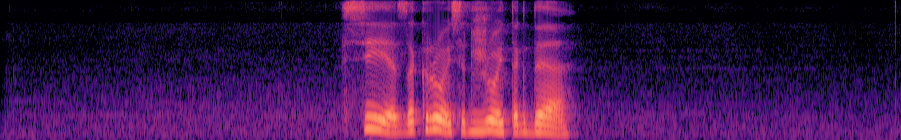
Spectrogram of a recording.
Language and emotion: Russian, angry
